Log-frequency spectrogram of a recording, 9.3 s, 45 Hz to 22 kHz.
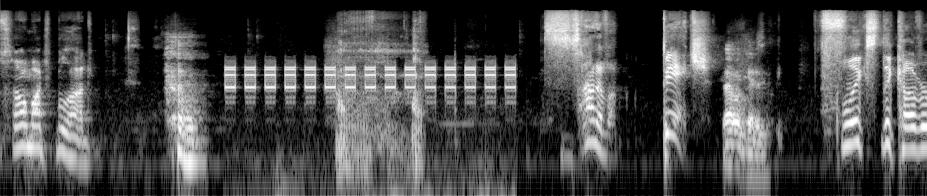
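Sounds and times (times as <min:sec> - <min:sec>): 
speech: 0:00.0 - 0:01.0, 0:01.8 - 0:02.1, 0:05.5 - 0:09.2
telephone off-hook warning beeping: 0:02.2 - 0:05.2.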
